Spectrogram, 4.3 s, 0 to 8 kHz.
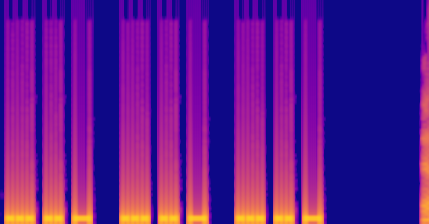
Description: Morse code, heard as a keyed tone, about 25 wpm, 250 Hz. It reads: SIT SIT SIT
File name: morse / morse-training-25WPM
